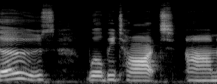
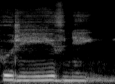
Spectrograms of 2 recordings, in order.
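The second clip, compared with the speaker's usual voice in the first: quieter put-on monster voice; 4 dB quieter than usual. Narrator reading a story, the substitute monster greets the child: Herbert's low, breathy voice. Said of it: "said a low and breathy voice".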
